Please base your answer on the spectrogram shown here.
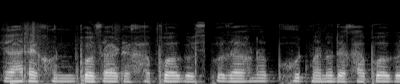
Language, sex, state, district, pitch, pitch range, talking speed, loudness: Assamese, male, Assam, Sonitpur, 140 Hz, 135-145 Hz, 180 wpm, -19 LUFS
